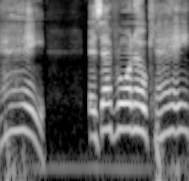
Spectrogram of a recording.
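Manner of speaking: slow, drawn-out, high-pitched hollering. Retelling how someone called out after a crash: imitating someone yelling. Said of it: "kind of like a yelling of".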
